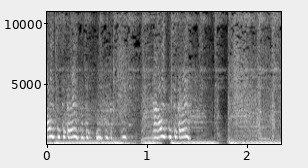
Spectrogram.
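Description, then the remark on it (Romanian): A turkey gobbles loudly in two rapid, warbling bursts, with a brief pause between them over a steady low background hum. “Fără să vrem, uh, ne-am distrat, am râs, am dat curcan pe post, tiruri, uh, în fine.”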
